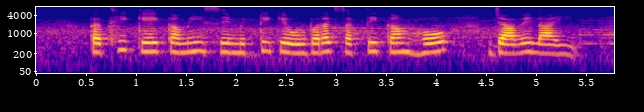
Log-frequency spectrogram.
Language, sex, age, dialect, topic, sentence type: Magahi, female, 25-30, Western, agriculture, question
